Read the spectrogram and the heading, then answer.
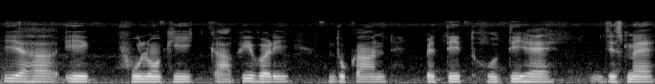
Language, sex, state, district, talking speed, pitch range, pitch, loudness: Hindi, male, Haryana, Charkhi Dadri, 100 wpm, 110-130 Hz, 125 Hz, -17 LUFS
